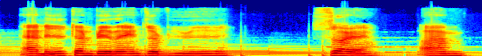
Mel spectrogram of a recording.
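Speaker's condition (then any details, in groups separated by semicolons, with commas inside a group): Friedreich's ataxia; spasticity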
